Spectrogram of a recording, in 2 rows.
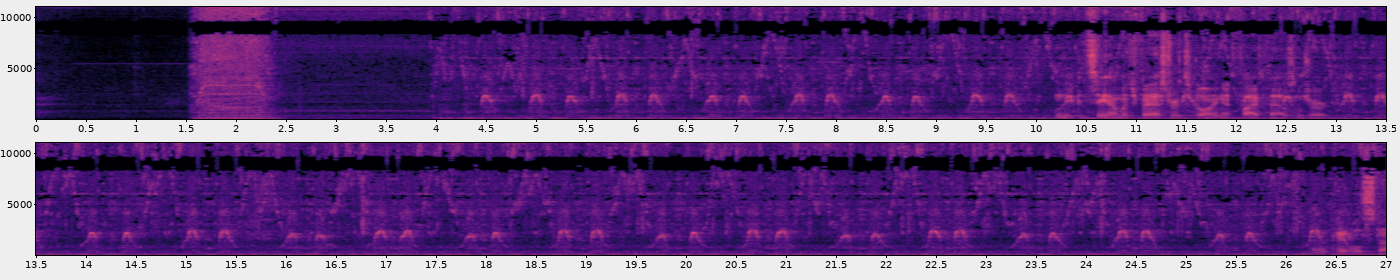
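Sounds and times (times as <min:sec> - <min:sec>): stepper motors humming: 0:01.5 - 0:27.0
short chirping whines: 0:01.6 - 0:27.0.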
